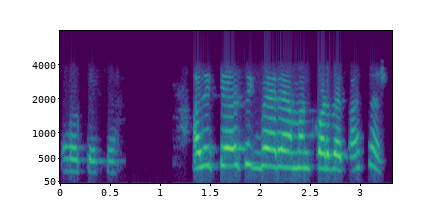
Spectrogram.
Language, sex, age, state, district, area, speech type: Kannada, female, 18-30, Karnataka, Vijayanagara, rural, conversation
